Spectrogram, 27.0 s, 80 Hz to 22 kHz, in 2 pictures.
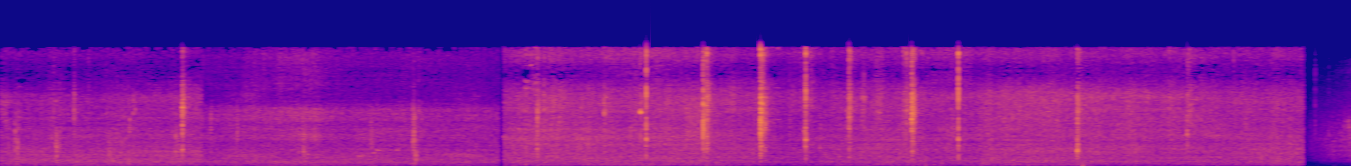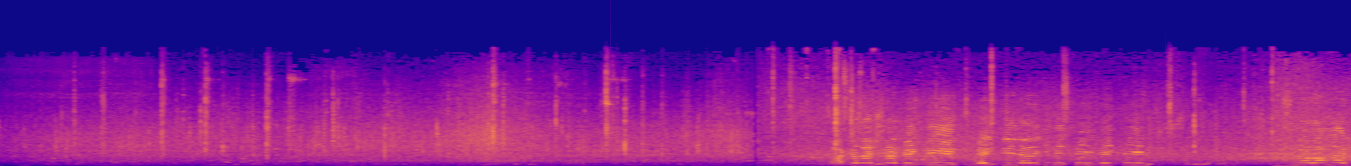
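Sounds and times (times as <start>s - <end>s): wind: 0.0s - 27.0s
sea wash hiss: 5.0s - 27.0s.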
